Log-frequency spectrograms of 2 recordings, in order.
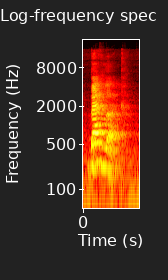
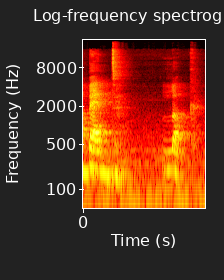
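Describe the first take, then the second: First: The D is held softly without releasing air. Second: The D is released with a puff of air. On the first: The speaker calls it right. "É bem suave" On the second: The speaker calls it wrong. "Eu não vou falar bad luck"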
